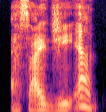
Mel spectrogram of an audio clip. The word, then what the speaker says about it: sign: Take the word sign, S-I-G-N, sign. But when I add the suffix A-T-U-R-E, it's signature. Now, the I goes from long to short, and you hear the G and the N.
